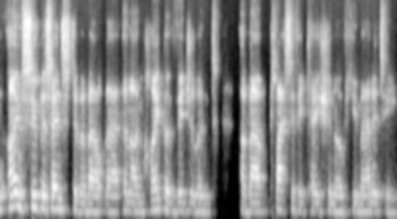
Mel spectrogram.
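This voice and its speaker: A man with a London accent speaks at a moderate pace in a somewhat breathy, medium-pitched voice with ordinary pitch variation. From London, England. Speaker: AI expert. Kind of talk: webinar Q&A answer.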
